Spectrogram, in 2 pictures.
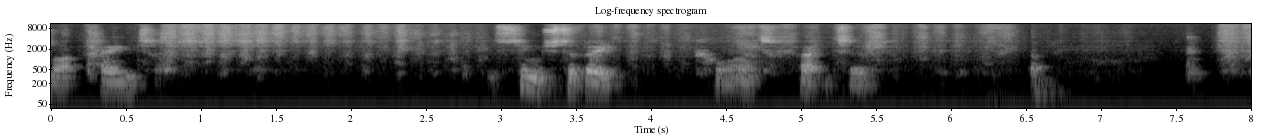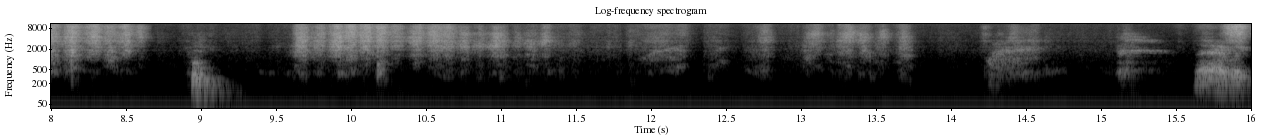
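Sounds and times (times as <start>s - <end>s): towel scrubbing canvas: 0.6s - 6.5s, 7.8s - 8.7s, 9.5s - 14.6s.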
